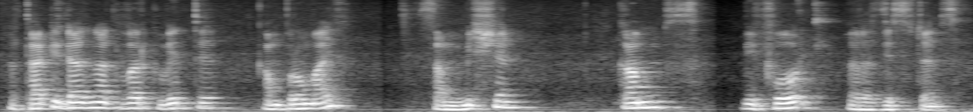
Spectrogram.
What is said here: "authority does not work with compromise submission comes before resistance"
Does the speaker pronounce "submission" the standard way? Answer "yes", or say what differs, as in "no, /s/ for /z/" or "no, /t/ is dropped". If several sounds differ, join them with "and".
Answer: no, /b/ is dropped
